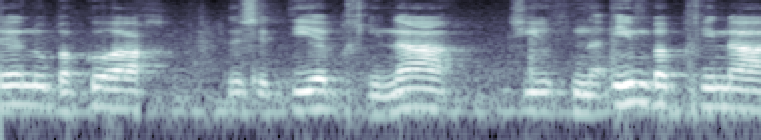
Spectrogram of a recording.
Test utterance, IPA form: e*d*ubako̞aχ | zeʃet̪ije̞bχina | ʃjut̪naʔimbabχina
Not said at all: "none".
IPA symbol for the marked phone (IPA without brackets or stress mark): n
